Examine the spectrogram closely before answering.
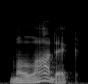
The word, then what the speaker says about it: melodic: on the first syllable melodic has stress on the second syllable parent has stress on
